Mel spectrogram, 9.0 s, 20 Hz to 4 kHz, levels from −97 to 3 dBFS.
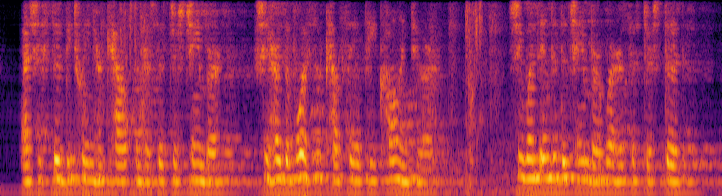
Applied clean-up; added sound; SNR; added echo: neural separator model SepFormer DNS4.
